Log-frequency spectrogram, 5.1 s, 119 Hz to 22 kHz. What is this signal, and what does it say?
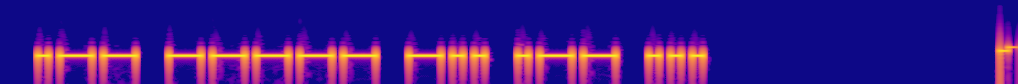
Morse code, heard as a keyed tone, about 22 wpm, 700 Hz. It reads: W0DWS
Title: USA Callsign DE Callsign - 5 Characters - 22wpm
